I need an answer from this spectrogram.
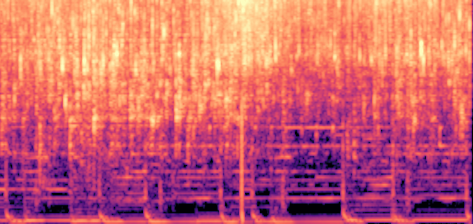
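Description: Background music over the steady sizzle and crackle of spice-coated raw banana pieces frying in hot oil in a kadai, as more pieces are dropped in.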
